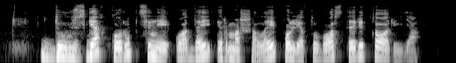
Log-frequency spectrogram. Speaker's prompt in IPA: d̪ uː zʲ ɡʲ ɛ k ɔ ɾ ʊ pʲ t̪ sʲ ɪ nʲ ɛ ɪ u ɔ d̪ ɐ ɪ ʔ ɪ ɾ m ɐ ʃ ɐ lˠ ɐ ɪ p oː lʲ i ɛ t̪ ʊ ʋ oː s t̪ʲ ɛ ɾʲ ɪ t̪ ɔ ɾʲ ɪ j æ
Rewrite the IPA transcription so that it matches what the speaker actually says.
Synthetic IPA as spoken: d̪ uː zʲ ɡʲ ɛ k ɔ ɾ ʊ pʲ t̪ sʲ ɪ nʲ ɛ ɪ u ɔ d̪ ɐ ɪ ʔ ɪ ɾ m ɐ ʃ ɐ lˠ ɐ ɪ p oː lʲ i ɛ t̪ ʊ ʋ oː s t̪ʲ ɛ ɾʲ ɪ t̪ ɔ ɾʲ ɪ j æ

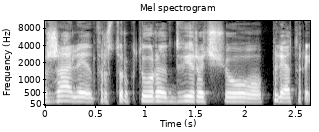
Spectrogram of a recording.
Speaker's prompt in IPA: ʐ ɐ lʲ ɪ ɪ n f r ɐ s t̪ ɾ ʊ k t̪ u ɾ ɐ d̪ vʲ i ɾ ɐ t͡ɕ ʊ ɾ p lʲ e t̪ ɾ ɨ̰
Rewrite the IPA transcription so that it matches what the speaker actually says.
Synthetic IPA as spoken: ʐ a lʲ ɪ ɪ n f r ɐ s t̪ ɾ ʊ k t̪ u ɾ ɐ d̪ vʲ i ɾ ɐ t͡ɕ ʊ p lʲ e t̪ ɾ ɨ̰

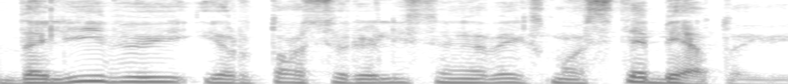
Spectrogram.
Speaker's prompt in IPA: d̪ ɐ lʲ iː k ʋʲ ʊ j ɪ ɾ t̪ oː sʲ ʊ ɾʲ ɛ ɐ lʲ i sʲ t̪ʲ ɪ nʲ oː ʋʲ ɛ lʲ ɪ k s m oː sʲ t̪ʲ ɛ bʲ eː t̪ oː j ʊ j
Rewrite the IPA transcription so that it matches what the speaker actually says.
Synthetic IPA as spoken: d̪ ɐ lʲ iː ʋʲ ʊ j ɪ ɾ t̪ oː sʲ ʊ ɾʲ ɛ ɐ lʲ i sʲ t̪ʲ ɪ nʲ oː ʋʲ ɛ ɪ k s m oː sʲ t̪ʲ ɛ bʲ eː t̪ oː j ʊ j

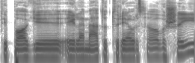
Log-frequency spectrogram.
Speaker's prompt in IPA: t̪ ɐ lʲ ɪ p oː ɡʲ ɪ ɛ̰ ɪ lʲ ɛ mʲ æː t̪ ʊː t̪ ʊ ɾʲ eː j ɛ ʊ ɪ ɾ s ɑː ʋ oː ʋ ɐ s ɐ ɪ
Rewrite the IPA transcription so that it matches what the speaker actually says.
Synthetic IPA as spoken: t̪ ɐ ɪ p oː ɡʲ ɪ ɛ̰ ɪ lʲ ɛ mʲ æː t̪ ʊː t̪ ʊ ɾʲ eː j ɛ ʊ ɪ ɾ s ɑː ʋ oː ʋ ɐ ʃ ɐ ɪ

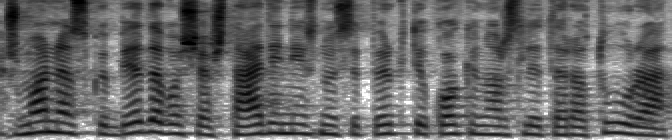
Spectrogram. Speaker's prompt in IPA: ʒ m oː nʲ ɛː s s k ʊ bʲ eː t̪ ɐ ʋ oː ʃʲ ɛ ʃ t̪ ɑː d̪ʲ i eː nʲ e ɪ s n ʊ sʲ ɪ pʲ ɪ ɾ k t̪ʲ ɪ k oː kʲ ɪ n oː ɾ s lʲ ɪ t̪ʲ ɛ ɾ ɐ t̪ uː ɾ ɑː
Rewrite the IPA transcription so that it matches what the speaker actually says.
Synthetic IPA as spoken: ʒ m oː nʲ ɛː s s k ʊ bʲ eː d̪ ɐ ʋ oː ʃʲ ɛ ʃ t̪ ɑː d̪ʲ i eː nʲ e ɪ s n ʊ sʲ ɪ pʲ ɪ ɾ k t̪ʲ ɪ k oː kʲ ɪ n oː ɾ s lʲ ɪ t̪ʲ ɛ ɾ ɐ t̪ uː ɾ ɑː

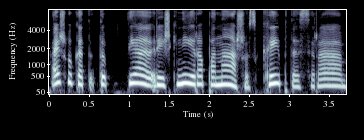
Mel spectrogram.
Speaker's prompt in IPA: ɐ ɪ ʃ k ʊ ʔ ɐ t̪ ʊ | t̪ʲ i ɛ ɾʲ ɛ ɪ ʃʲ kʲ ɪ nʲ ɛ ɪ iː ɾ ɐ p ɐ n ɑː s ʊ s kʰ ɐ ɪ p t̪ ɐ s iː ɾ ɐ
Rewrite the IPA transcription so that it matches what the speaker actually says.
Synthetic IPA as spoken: ɐ ɪ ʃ k ʊ k ɐ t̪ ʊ | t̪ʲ i ɛ ɾʲ ɛ ɪ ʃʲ kʲ ɪ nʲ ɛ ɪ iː ɾ ɐ p ɐ n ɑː ʃ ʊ s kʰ ɐ ɪ p t̪ ɐ s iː ɾ ɐ

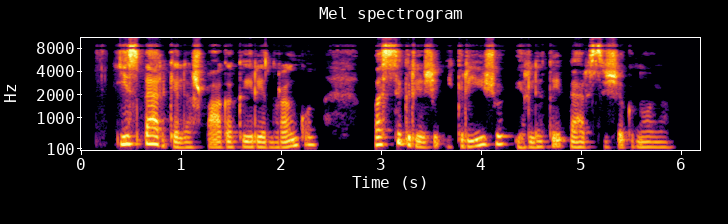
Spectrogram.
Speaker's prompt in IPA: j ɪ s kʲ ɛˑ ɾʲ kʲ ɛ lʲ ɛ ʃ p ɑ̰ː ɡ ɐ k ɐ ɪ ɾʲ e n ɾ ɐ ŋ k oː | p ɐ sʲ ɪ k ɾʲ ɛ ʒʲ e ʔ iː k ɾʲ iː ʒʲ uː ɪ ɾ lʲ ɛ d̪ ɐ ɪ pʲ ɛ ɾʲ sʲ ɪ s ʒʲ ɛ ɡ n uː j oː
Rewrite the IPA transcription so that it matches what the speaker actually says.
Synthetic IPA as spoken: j ɪ s pʲ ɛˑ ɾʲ kʲ ɛ lʲ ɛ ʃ p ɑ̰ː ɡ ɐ k ɐ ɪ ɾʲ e n ɾ ɐ ŋ k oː | p ɐ sʲ ɪ ɡ ɾʲ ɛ ʒʲ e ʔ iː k ɾʲ iː ʒʲ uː ɪ ɾ lʲ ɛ t̪ ɐ ɪ pʲ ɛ ɾʲ sʲ ɪ ʒʲ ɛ ɡ n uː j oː

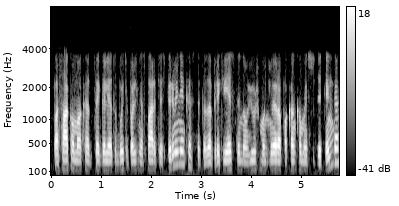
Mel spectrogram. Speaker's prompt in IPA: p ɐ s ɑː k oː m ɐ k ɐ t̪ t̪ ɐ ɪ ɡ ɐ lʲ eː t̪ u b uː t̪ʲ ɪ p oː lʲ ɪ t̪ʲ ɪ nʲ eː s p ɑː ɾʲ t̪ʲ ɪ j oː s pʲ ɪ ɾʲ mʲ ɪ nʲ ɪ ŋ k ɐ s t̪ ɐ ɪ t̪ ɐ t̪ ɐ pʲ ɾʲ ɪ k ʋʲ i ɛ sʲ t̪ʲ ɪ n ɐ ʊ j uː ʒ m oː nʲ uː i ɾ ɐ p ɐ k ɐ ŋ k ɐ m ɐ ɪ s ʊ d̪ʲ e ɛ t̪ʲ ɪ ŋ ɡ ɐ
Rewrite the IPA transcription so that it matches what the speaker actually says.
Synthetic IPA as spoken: p ɐ s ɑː k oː m ɐ k ɐ t̪ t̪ ɐ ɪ ɡ ɐ lʲ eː t̪ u b uː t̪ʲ ɪ p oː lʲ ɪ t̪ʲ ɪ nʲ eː s p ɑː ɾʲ t̪ʲ ɪ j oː s pʲ ɪ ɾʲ mʲ ɪ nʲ ɪ ŋ k ɐ s t̪ ɐ ɪ t̪ ɐ d̪ ɐ pʲ ɾʲ ɪ k ʋʲ i ɛ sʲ t̪ʲ ɪ n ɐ ʊ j uː ʒ m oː nʲ uː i ɾ ɐ p ɐ k ɐ ŋ k ɐ m ɐ ɪ s ʊ d̪ʲ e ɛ t̪ʲ ɪ ŋ ɡ ɐ

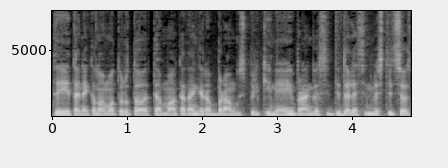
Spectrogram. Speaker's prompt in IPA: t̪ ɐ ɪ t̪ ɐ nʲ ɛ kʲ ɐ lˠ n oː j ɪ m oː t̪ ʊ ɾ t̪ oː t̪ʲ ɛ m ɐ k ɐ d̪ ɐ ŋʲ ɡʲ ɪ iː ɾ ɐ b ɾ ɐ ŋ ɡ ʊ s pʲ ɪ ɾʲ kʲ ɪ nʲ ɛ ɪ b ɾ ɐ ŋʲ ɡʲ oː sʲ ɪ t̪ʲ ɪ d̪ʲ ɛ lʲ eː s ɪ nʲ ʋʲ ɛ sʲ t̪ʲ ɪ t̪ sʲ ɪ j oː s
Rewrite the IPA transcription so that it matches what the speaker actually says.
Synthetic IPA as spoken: t̪ ɐ ɪ t̪ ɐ nʲ ɛ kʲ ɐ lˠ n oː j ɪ m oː t̪ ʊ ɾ t̪ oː t̪ʲ ɛ m ɐ k ɐ d̪ ɐ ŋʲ ɡʲ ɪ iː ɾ ɐ b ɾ ɐ ŋ ɡ ʊ s pʲ ɪ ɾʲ kʲ ɪ nʲ ɛ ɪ b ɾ ɐ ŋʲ ɡʲ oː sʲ ɪ d̪ʲ ɪ d̪ʲ ɛ lʲ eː s ɪ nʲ ʋʲ ɛ sʲ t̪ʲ ɪ t̪ sʲ ɪ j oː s

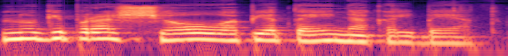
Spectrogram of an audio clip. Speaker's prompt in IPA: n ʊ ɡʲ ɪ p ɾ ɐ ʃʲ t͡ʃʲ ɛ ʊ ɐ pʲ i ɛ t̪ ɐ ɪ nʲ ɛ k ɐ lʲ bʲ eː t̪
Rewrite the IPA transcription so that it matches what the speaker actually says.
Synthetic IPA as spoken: n ʊ ɡʲ ɪ p ɾ ɐ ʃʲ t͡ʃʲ ɛ ʊ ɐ pʲ i ɛ t̪ ɐ ɪ nʲ ɛ k ɐ lʲ bʲ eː t̪

